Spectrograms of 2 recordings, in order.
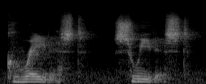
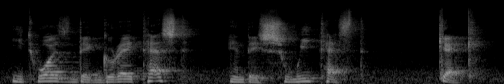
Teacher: the EST sound in America we often transform it to an IST sound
